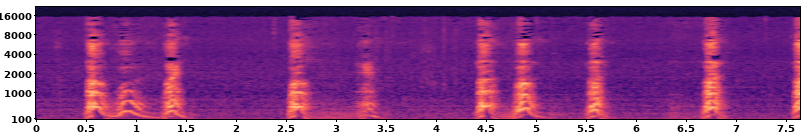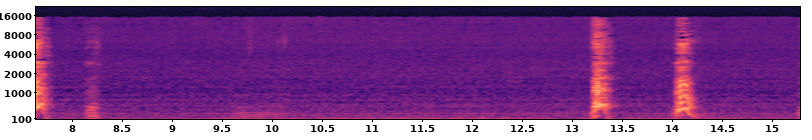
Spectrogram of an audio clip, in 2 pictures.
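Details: Husky Nora confronting a plastic bag in her yard alongside her sister Freya; quick bursts of barks, some bending downward into short yowls, then a quiet gap with a low hum before three more barks.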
